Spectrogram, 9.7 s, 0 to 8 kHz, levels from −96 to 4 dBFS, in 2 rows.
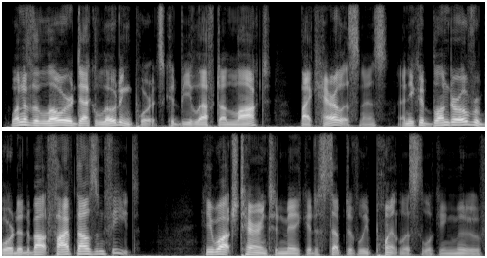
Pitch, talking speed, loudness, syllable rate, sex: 115 Hz, 200 wpm, -19 LUFS, 6.3 syllables/s, male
